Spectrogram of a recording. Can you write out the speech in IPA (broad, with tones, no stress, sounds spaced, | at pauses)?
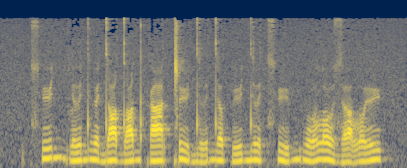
t͡sʰ y˧˥ d b l ɨ˩˧ dʱ ʏ˧˩ d ɨ˩˧˩ dˤ y˩˧ d k a˩˧˩ ǀ y˧˩ d ɨ˧˩˧ d ə˧˩ p y˩˧ d ɨ˧˩ t͡sʰ y˧˩˧ bʱ u˧˩˧ lˠ u˧˩ z ə˩˧˩ lˠ y˧˥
